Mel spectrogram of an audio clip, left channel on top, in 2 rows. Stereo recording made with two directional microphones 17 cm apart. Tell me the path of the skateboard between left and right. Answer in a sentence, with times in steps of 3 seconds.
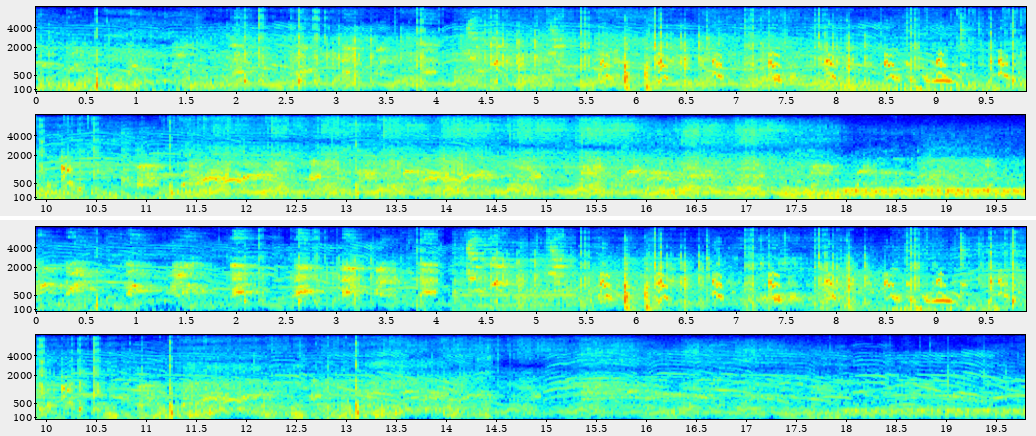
In this clip you hear the skateboard on the left from 0 s, in the centre from 6 s, on the right from 9 s and not at all from 15 s.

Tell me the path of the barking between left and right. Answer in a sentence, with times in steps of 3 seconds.
In this clip you hear the barking on the right from 0 s, in the centre from 6 s and on the left from 9 s.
